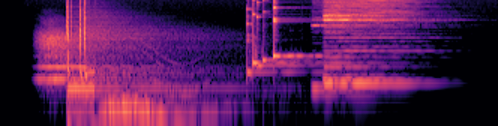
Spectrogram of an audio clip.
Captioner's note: electronic sound effects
